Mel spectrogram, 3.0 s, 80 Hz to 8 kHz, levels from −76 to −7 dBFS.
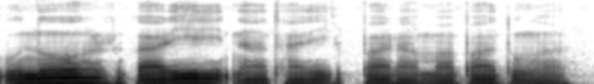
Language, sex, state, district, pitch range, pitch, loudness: Garo, male, Meghalaya, South Garo Hills, 95-110 Hz, 100 Hz, -14 LUFS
